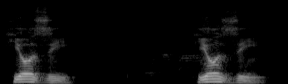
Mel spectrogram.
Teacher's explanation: la s entre dos vocales se pronuncia Za como la z inglesa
